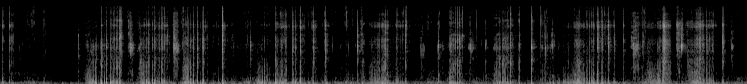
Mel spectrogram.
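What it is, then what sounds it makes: Dry bar soap scraped with a blade. A metal utility blade scrapes a solid, rectangular, dry blue bar of soap, shaving off brittle flakes. Repeated dry, crunchy rasps sound in bursts, with bright crackling over soft low thumps and brief quieter gaps between strokes.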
